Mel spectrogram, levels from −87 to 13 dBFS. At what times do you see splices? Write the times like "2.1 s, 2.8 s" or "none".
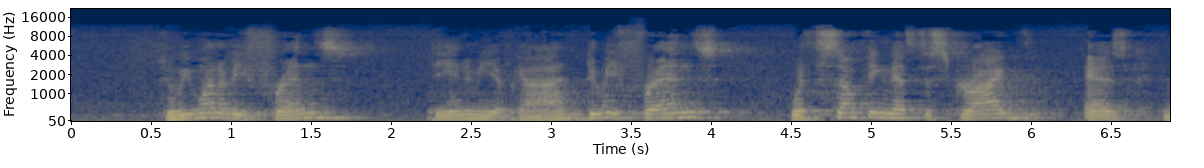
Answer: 2.2 s, 3.3 s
